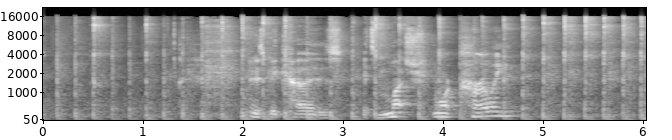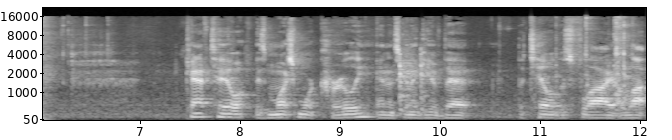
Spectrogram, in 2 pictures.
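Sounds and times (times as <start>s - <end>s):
hair stacker tapping on bench: 0.0s - 3.4s, 4.5s - 6.2s.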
